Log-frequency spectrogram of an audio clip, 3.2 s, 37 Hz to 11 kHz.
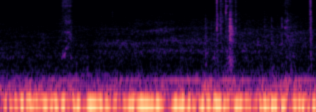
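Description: A 1983 Chevrolet K5 Blazer rolls along at low speed with a loud, close, low rumble, with a couple of brief clicks or rattles on top.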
